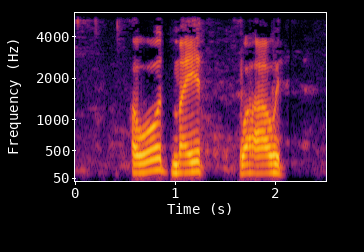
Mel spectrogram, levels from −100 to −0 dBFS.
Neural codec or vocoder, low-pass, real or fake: none; 5.4 kHz; real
